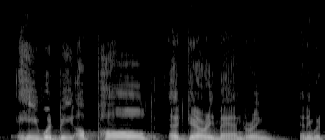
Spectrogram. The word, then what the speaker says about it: gerrymandering: He would be appalled at gerrymandering, and he would pronounce it correctly like I did, because Albert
